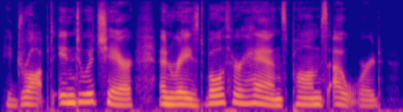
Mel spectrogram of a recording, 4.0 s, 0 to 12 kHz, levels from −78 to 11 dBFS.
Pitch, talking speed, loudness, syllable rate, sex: 165 Hz, 180 wpm, -18 LUFS, 4.6 syllables/s, female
